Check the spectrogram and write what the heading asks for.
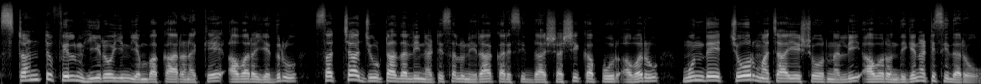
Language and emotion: Kannada, neutral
